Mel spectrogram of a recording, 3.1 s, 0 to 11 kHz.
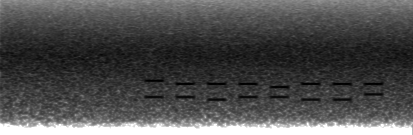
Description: DTMF, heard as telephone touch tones, dialled by machine, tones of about 130 ms, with radio hiss and a squelch burst at the end. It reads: 98587550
